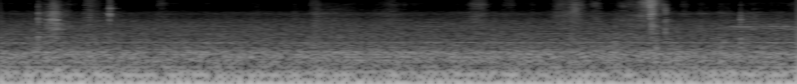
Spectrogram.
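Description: Playing cards rustle and flick as they are shuffled in hand.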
